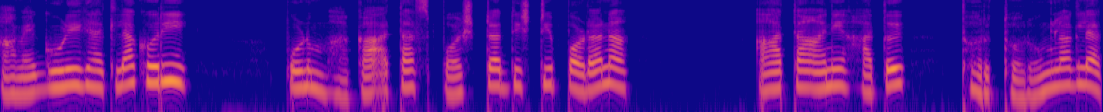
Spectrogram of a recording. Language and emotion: Goan Konkani, fearful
